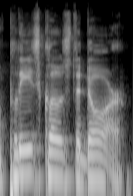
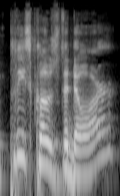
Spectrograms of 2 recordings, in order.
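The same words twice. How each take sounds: First: "Please close the door" slow, falling at the end like an order; commanding downward inflection. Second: "Please close the door" slow, pitched higher with a rising end; higher, rising request; rising polite tone. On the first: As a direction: give it as an order. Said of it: "going down tone ... like a command". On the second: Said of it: "compared to". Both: Shown as a demonstration.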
